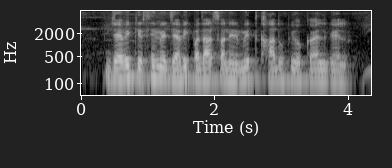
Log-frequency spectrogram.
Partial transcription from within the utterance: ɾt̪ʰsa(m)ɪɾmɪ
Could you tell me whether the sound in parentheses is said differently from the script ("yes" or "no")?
yes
